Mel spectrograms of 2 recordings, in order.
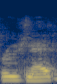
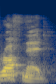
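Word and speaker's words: Rougned: I think it's Rouge Ned or Rouge Ned? Rouge Ned, something like it. It's not Rough Ned.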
